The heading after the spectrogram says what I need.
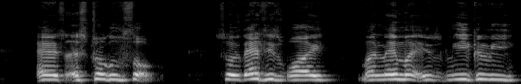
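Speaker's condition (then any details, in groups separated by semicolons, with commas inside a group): Quadriplegic cerebral palsy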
